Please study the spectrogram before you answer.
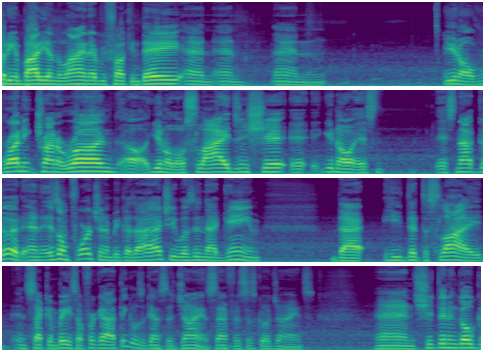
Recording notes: live from citi field parking lot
